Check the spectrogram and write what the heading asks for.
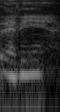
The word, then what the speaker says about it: Edie: I know it's pronounced Eddie, but Edie is a lot more robot-y to me.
